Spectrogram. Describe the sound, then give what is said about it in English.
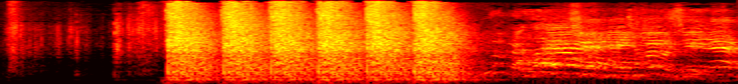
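Gunfire at a shooting target in a radio drama: a rapid, loud series of sharp bangs, followed by a voice speaking. “Look like there's only one new bullet hole in this target. All the other shots are from Kip Redden's gun.”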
